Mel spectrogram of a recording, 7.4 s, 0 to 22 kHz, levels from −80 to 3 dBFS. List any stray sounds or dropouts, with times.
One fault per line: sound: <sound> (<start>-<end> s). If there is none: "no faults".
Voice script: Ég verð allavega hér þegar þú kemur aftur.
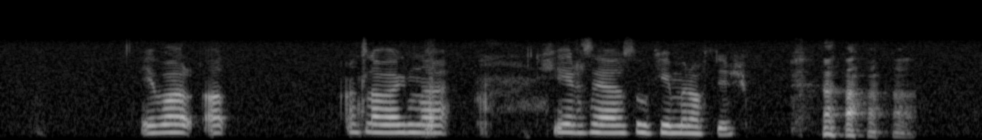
sound: laugh (5.9-6.9 s)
